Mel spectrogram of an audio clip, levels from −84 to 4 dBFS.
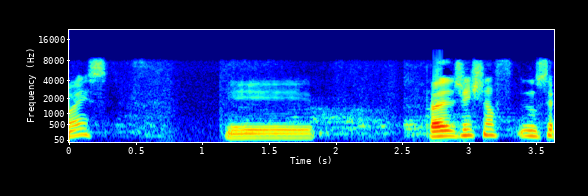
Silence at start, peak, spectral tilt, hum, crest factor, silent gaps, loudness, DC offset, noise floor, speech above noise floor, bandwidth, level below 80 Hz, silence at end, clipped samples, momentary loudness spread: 0 s; 0 dBFS; -5 dB/octave; none; 22 dB; none; -20 LUFS; under 0.1%; -53 dBFS; 34 dB; 11.5 kHz; -66 dBFS; 0 s; under 0.1%; 23 LU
